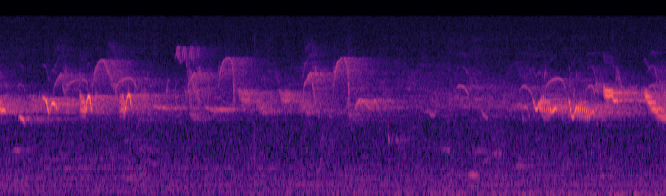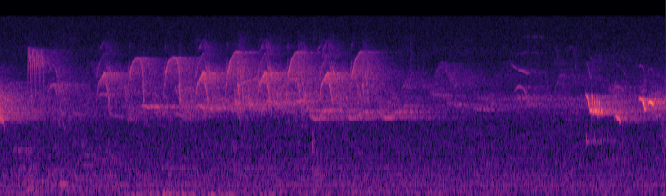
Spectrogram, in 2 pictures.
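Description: Small birds chirping in quick runs of short rising-and-falling notes, with a faint steady hum underneath.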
